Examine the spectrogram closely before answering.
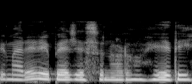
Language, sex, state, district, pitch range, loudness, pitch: Telugu, female, Telangana, Nalgonda, 210-225 Hz, -15 LUFS, 220 Hz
